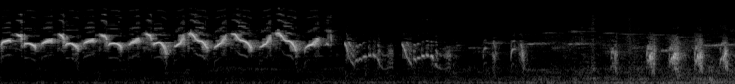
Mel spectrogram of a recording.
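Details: Chinese hwamei singing in the morning, a fighting-style voice practice song: loud whistled phrases of looping, up-and-down notes repeated about twice a second, then broken into shorter choppy and buzzier notes.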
